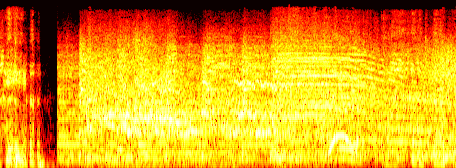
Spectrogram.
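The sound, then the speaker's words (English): Car tires screech loudly in a long, sustained skid lasting several seconds, with a whining squeal rising and falling near the end over a dense, roaring background, from film footage of real car crashes shown in a driver's education class. “I'm required to tell you that the film we are about to see contains actual footage of gruesome car crashes.”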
